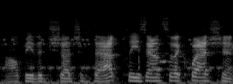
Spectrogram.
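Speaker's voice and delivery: ordinary talk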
